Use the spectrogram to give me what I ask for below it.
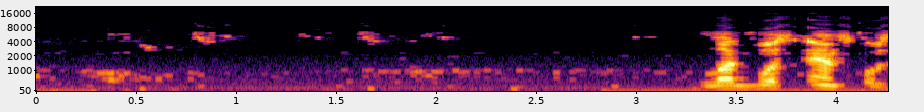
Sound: birds chirping

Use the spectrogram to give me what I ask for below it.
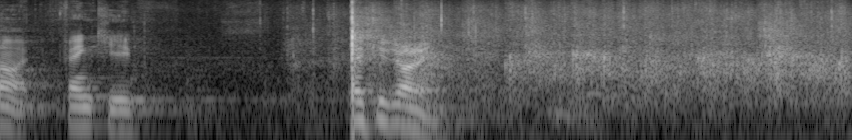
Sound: audience clapping

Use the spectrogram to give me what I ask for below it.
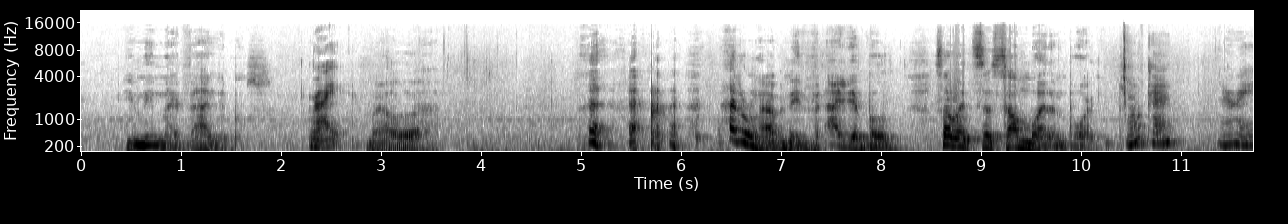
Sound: he chuckles

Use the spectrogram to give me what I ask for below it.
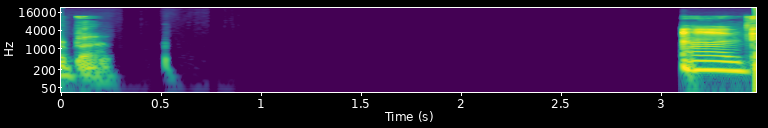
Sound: silence

